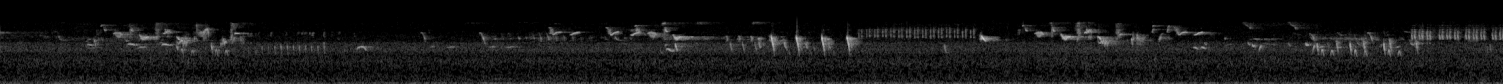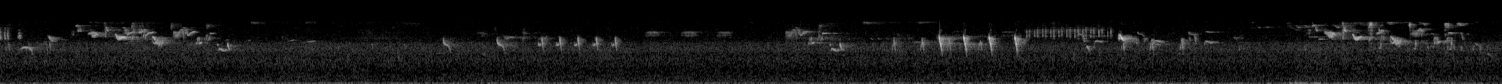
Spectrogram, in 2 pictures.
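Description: Songbirds singing: short phrases of quick chirps and trills repeat every couple of seconds over a steady faint background hiss.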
